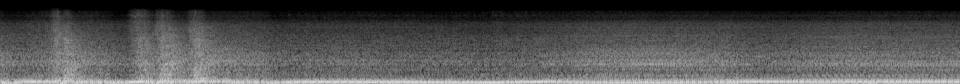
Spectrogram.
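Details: Freshly rebuilt 400ci small-block Chevy V8 (new bearings and rings) in a 5-speed S10, first run, 65 psi oil pressure; strong even rumble with quick throttle blips, then smooth steady run, no knocks or ticks. Normal running.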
